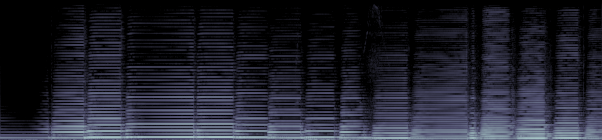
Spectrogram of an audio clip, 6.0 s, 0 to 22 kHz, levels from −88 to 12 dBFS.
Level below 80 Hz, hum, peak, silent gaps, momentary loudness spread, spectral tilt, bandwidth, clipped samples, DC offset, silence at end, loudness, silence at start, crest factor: -52 dBFS; none; -10 dBFS; none; 11 LU; -3 dB/octave; 17 kHz; under 0.1%; under 0.1%; 0 s; -23 LUFS; 0 s; 12 dB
